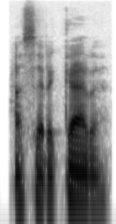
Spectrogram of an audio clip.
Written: Acercar

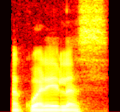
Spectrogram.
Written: Acuarelas

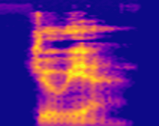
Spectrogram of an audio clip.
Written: Lluvia

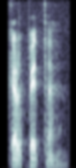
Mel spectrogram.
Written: Carpeta

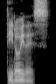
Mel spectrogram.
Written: Tiroides

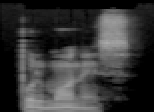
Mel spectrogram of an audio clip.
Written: Pulmones

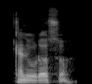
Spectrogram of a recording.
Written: Caluroso

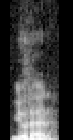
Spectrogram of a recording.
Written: Llorar

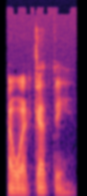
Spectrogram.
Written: Aguacate

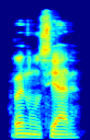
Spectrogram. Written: Renunciar

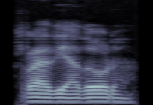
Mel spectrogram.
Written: Radiador

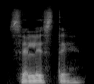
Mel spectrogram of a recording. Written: Celeste

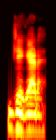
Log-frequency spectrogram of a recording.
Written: Llegar

